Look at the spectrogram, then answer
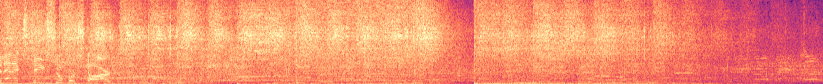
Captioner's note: crowd cheering; crowd chatter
